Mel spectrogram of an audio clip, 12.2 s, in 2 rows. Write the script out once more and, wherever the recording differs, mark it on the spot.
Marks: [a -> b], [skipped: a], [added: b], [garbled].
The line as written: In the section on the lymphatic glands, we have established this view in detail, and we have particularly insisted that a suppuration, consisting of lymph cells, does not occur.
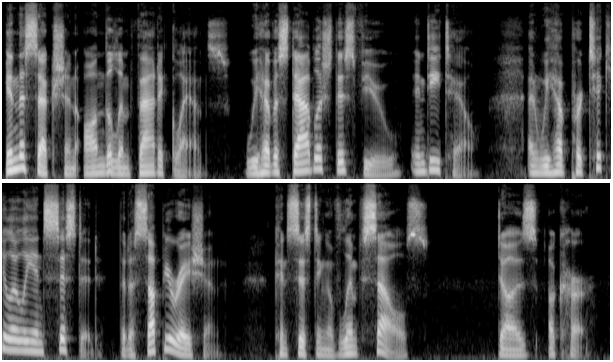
In the section on the lymphatic glands, we have established this view in detail, and we have particularly insisted that a suppuration, consisting of lymph cells, does [skipped: not] occur.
